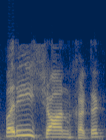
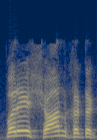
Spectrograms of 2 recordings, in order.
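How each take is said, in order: First: The name begins with a 'pa-ree' sound. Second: The name begins with a 'pa-ray' sound. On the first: It comes from the word for fairy. The speaker calls it right. "ये परी से है कि परियों की शान वाला" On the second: It sounds like the ordinary word for troubled. The speaker calls it wrong. "परेशान खटक नहीं"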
